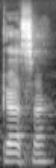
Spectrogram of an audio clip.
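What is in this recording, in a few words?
"casa", Mexican Spanish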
